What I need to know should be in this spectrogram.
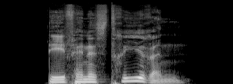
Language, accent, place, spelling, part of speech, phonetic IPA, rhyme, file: German, Germany, Berlin, defenestrieren, verb, [defenɛsˈtʁiːʁən], -iːʁən, De-defenestrieren.ogg
- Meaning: to defenestrate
